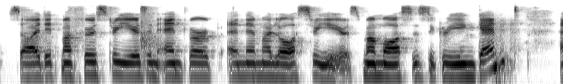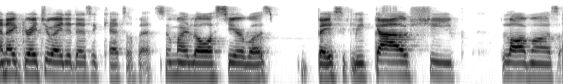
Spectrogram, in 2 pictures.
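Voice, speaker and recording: Guest: Dutch-accented woman, 30s, low-pitched but bright voice, slightly dull lo-fi audio. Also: flat delivery, moderate pace. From Netherlands. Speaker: wildlife veterinarian, guest. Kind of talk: casual interview answers.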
